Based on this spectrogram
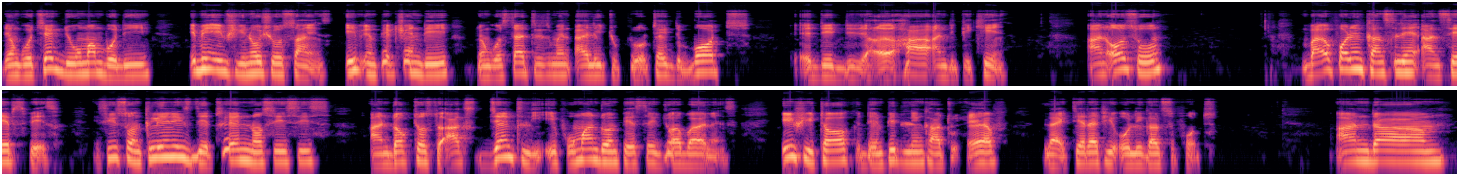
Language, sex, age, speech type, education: Nigerian Pidgin, male, 30-45, spontaneous, tertiary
